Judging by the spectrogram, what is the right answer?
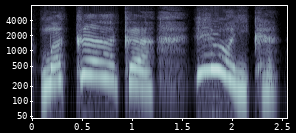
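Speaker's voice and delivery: high, delighted calls of names; joyful exclamations. A narrator's reading. Children greet Lyonka bursting in, joyful high cries. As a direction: cry out in happy surprise. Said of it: "радостно вскрикнула Мышка".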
